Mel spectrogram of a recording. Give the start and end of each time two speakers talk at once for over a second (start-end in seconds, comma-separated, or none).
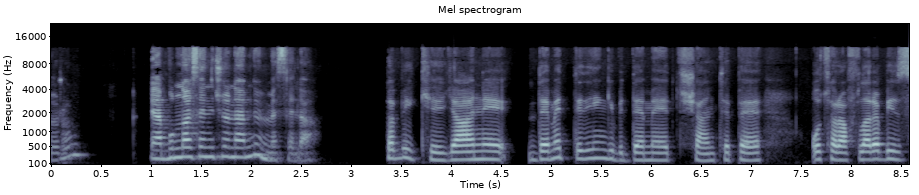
none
